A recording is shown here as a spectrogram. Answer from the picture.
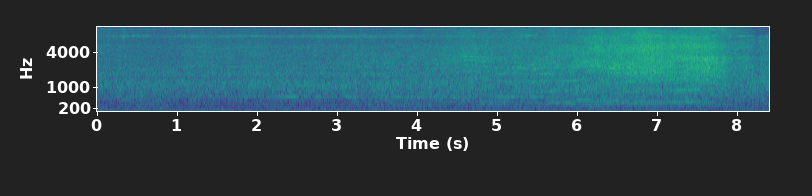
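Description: Emax Hawk 5 five-inch FPV quadcopter's brushless motors and propellers buzzing in flight, their pitch wavering with the throttle. It grows louder over the last few seconds as the quad flies in close.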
